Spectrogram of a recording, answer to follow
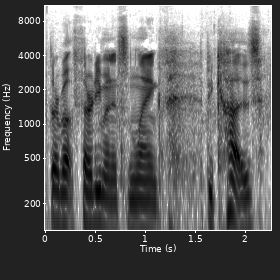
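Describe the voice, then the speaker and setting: A man with a fairly low voice gives an emotional personal monologue as a separated father. He rambles and restarts, and his pitch jumps suddenly when he gets agitated. The recording is slightly muffled, with a faint hiss behind him. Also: steady tone, fairly quick.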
